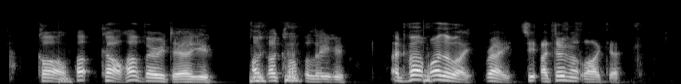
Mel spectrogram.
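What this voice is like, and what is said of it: Poor Birmingham accent impression. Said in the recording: “one of the worst impressions I've heard in my life ... a good Birmingham accent, but trying to get Reese's inflection down is a bit harder”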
